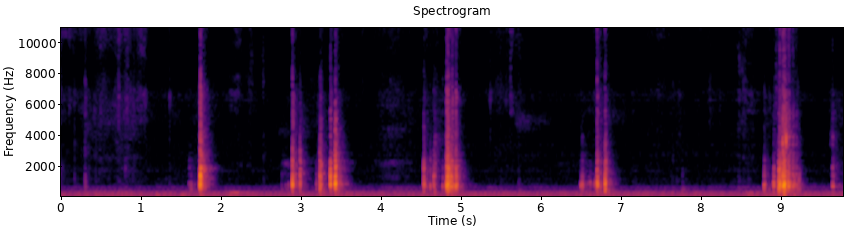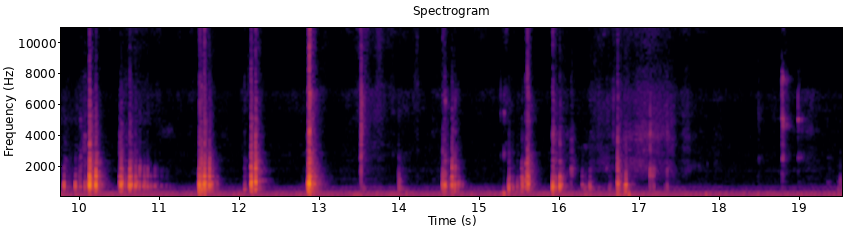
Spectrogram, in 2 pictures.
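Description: Flat wooden magnetic toy fish pieces being dropped and laid one after another into a round storage tub, giving a run of irregular wooden clacks and clatters.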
